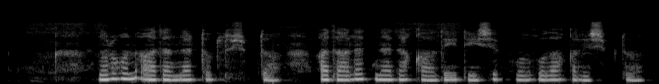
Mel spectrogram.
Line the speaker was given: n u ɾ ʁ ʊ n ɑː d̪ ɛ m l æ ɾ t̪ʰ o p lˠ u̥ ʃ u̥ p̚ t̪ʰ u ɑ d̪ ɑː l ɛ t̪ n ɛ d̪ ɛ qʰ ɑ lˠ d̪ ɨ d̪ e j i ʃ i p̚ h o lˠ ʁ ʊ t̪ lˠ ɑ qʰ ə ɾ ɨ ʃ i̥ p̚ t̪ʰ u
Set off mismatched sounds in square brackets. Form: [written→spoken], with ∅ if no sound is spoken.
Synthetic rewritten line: n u ɾ ʁ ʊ n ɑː d̪ ɛ m l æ ɾ t̪ʰ o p lˠ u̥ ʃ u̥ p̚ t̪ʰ u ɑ d̪ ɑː l ɛ t̪ n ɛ d̪ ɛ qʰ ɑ lˠ d̪ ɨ d̪ e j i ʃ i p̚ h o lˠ ʁ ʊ [t̪→∅] lˠ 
